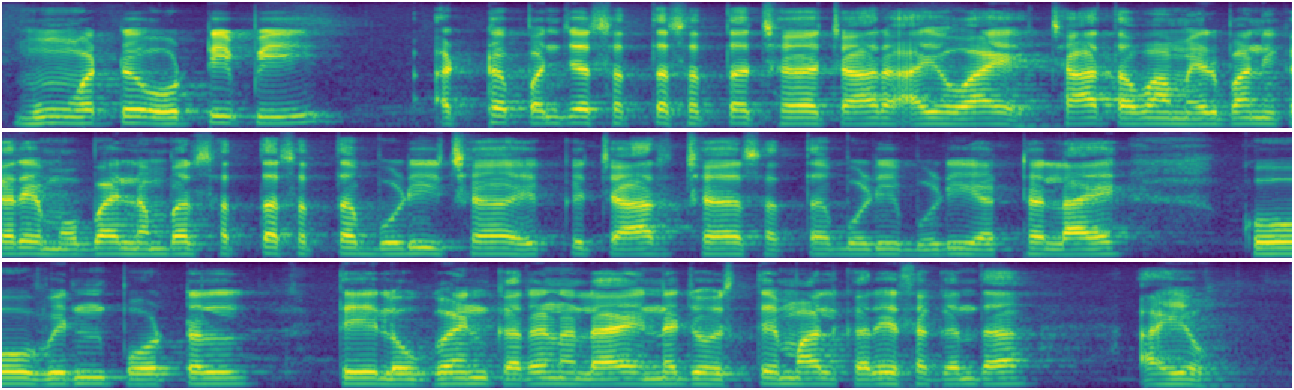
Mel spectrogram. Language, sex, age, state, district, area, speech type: Sindhi, male, 45-60, Gujarat, Kutch, rural, read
